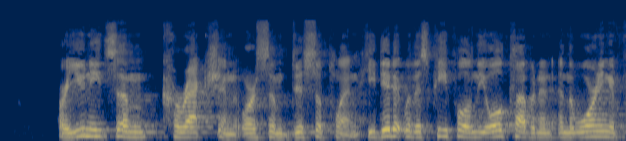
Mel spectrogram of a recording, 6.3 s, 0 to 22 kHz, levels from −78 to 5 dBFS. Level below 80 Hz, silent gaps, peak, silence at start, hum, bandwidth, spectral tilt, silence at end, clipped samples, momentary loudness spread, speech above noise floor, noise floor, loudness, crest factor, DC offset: -66 dBFS; none; -4 dBFS; 0.6 s; none; 12 kHz; -5 dB/octave; 0 s; under 0.1%; 7 LU; 55 dB; -77 dBFS; -22 LUFS; 20 dB; under 0.1%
